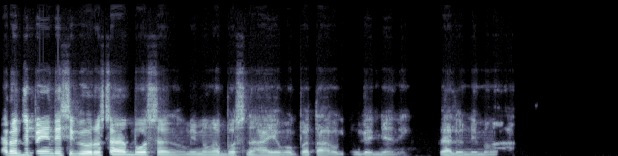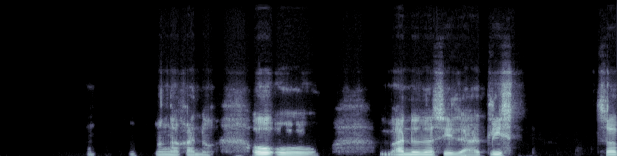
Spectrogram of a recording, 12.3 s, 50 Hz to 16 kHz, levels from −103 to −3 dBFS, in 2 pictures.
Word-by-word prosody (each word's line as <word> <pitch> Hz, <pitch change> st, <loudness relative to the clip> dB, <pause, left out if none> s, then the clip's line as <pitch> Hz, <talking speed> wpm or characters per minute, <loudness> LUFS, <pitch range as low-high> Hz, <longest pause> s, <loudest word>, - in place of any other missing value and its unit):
Pero 195 Hz, -, +6 dB
depende 190 Hz, -2 st, +7 dB
siguro 165 Hz, -1 st, +5 dB
sa 140 Hz, -5 st, +6 dB
boss 120 Hz, 0 st, +2 dB
ano. 95 Hz, -4 st, -3 dB
May 100 Hz, +1 st, -10 dB
mga 100 Hz, 0 st, -7 dB
boss 105 Hz, +2 st, -5 dB
na 100 Hz, -4 st, -6 dB
ayaw 95 Hz, 0 st, -4 dB
magpatawag 90 Hz, -2 st, -8 dB
ng 95 Hz, -, -20 dB
ganyan 90 Hz, -1 st, -11 dB
eh, -, -, -22 dB, 0.3 s
lalo 100 Hz, -2 st, -5 dB
na 95 Hz, 0 st, -13 dB
mga 95 Hz, -1 st, -15 dB, 2.8 s
mga 105 Hz, 0 st, -10 dB
Kano. 95 Hz, -3 st, -11 dB, 0.5 s
Oo. 105 Hz, -8 st, -1 dB, 0.7 s
ano 120 Hz, 0 st, -3 dB
na 115 Hz, 0 st, -3 dB
sila 95 Hz, -4 st, -6 dB
at -, -, -18 dB
least 130 Hz, -1 st, -4 dB, 0.7 s
sa 120 Hz, -1 st, -4 dB
100 Hz, 130 wpm, -21 LUFS, 95-120 Hz, 2.8 s, depende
